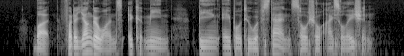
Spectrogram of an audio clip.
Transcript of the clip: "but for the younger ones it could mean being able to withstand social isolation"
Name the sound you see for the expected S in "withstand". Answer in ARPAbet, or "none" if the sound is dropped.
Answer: S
